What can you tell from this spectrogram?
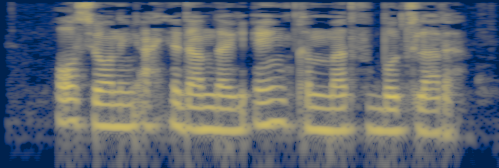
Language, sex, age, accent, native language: Uzbek, male, 18-24, Namangan, Uzbek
